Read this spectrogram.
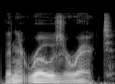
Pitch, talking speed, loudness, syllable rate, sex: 95 Hz, 205 wpm, -14 LUFS, 4.5 syllables/s, male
